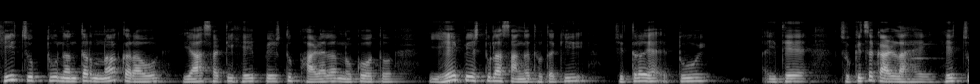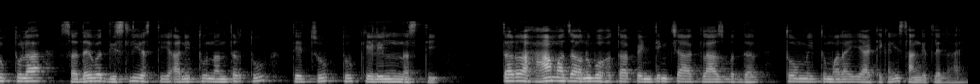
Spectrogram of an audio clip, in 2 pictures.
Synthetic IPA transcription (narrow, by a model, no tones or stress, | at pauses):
hiːt͡suk̚t̪uːnənt̪əɾnəkəɾaʋojasaʈiːɦepest̪uːpʰaɽjajlanokoɦot̪o | ɦepest̪ulasãŋɡət̪ɦot̪əkiːt͡ɕit̪ɾət̪uː | it̪ʰe | t͡sukit͡səkaɽləaɦeɦhet͡suk̚t̪ulasəd̪əjʋəd̪isliːəst̪iːʔa̰ɽ̃it̪uːnənt̪əɾt̪uːt̪et͡suk̚t̪uːkeliːlnəst̪iː | t̪əɾɦamad͡zʱaənubʱəʋɦot̪apeɳʈiŋɡt͡ɕjaklas̬bəd̪ːəlt̪omiːt̪um̤alajaʈʰikaɽ̃iːsãŋɡit̪lelaa̰ɦe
